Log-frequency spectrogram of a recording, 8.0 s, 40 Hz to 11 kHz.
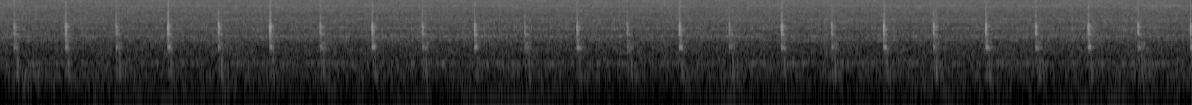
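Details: Antique Enfield Westminster chime mantel clock, pendulum adjusted to the level surface: crisp ticks about 88 a minute, perfectly evenly spaced; clock in beat.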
